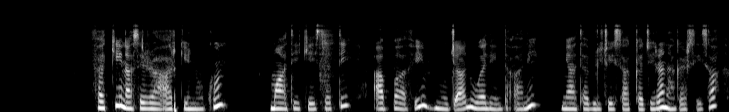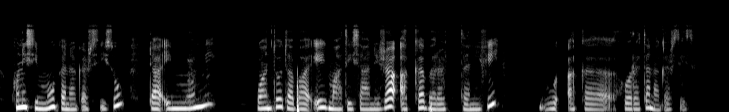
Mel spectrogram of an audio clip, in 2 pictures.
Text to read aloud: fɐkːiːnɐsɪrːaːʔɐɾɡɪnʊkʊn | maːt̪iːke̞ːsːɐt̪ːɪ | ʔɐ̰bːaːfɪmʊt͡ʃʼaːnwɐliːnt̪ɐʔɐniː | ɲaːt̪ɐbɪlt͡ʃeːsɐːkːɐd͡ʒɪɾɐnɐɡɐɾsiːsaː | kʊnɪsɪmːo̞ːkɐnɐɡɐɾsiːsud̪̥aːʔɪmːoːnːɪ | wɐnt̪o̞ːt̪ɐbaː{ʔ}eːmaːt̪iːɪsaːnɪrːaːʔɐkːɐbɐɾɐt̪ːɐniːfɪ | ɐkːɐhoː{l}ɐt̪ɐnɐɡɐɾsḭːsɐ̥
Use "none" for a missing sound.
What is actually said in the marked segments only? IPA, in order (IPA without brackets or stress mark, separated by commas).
ʔ, ɾ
